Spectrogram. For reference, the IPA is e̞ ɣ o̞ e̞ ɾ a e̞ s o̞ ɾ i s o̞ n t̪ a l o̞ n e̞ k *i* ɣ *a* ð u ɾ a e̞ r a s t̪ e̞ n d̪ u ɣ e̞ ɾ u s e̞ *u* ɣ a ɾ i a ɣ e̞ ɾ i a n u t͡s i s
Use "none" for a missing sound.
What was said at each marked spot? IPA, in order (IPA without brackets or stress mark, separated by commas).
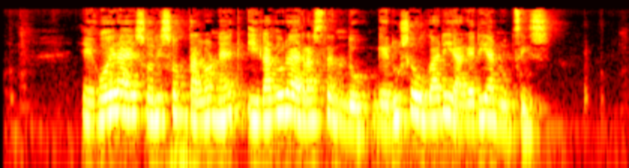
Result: i, a, u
